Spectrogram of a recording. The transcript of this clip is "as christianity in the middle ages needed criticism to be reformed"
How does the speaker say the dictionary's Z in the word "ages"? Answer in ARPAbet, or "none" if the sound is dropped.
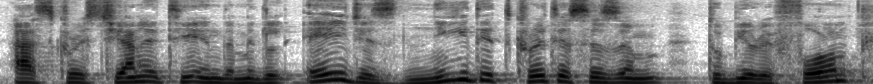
Z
